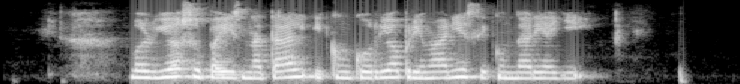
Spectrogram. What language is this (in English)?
Spanish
